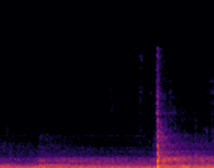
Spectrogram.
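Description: A tennis ball struck by a racket: one sharp hit about one and a half seconds in, ringing on in the echo of a large indoor hall, over a steady low hum.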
